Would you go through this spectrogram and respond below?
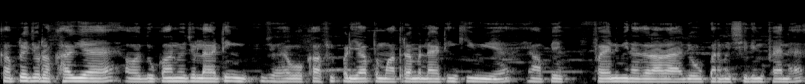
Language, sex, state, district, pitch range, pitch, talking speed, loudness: Hindi, male, Uttar Pradesh, Varanasi, 135-145 Hz, 140 Hz, 270 wpm, -16 LUFS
